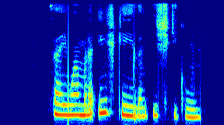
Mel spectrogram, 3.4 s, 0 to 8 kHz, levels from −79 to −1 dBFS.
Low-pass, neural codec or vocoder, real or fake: 7.2 kHz; none; real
